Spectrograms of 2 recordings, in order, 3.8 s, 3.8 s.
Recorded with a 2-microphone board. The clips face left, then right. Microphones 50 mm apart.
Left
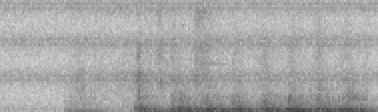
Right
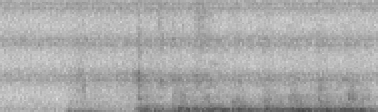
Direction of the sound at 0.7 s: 50° left (ahead or behind).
